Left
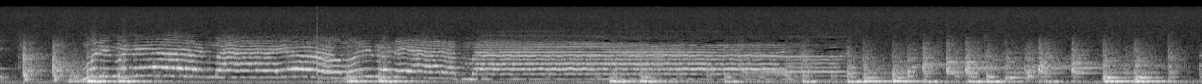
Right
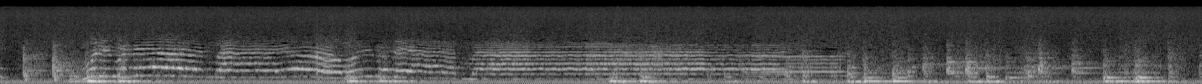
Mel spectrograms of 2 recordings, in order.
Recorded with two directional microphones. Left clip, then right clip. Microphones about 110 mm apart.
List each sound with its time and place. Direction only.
0.2 s music: 30° left (ahead or behind); by 4.9 s 45° left (ahead or behind)
4.9 s music: 30° left (ahead or behind)
9.5 s music: 30° left (ahead or behind)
